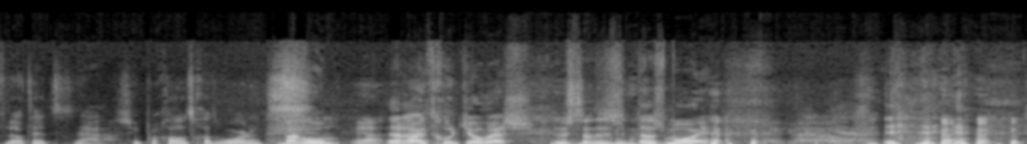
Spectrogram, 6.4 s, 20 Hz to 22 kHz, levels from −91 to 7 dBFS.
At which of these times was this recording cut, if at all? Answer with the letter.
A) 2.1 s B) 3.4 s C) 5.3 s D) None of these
A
